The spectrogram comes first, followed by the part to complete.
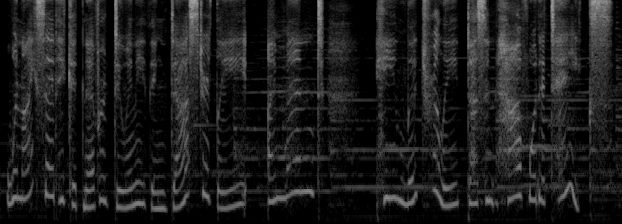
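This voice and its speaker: Game townswoman: kindly, expressive storyteller, animated delivery, light music underneath. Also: sits high, unhurried. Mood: amused. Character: cheerful, kindly townswoman telling local anecdotes. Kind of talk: video game dialogue.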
